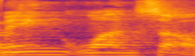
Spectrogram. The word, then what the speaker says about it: Meng Wanzhou: Just for our viewers to know, how do you pronounce it, Ross? Meng Wanzhou.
